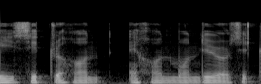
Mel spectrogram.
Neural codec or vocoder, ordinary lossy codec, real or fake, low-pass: none; none; real; 7.2 kHz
